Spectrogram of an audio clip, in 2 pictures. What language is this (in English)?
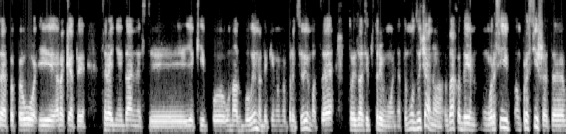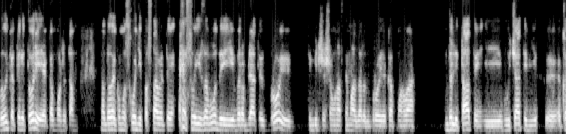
Ukrainian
